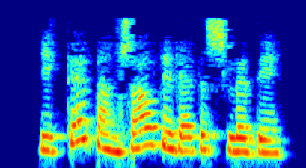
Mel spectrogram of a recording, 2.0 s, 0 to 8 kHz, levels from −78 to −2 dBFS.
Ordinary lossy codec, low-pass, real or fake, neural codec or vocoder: MP3, 24 kbps; 7.2 kHz; real; none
